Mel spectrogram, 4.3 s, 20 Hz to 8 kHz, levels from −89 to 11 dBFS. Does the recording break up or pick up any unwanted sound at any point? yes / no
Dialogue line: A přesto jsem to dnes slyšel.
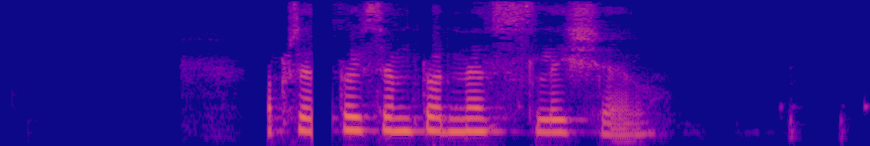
yes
